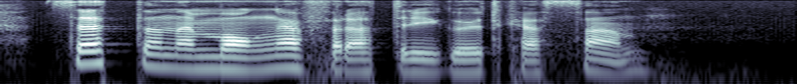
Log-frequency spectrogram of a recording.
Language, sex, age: Swedish, female, 24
